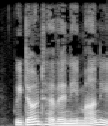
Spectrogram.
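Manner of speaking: plain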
